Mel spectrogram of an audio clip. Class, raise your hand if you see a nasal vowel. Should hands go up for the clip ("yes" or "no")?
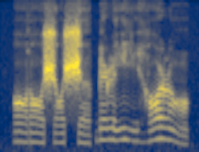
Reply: yes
